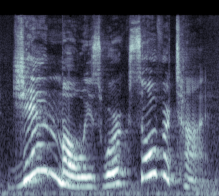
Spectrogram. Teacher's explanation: when you start to pronounce always you put a special accent more effort to pronounce always and also over time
